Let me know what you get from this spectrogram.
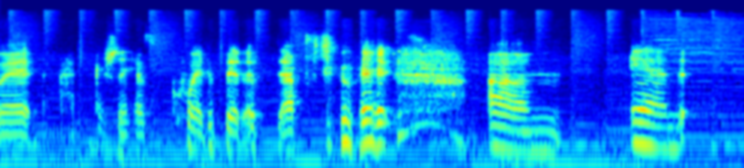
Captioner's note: chuckles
